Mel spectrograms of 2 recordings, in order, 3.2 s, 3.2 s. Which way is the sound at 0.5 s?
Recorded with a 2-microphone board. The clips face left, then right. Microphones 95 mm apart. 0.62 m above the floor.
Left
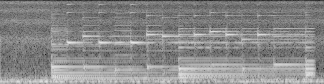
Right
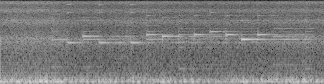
65° left (ahead or behind).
